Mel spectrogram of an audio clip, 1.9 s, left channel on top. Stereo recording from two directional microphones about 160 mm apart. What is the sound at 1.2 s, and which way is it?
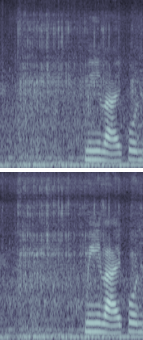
Speech, 5° right (ahead or behind).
